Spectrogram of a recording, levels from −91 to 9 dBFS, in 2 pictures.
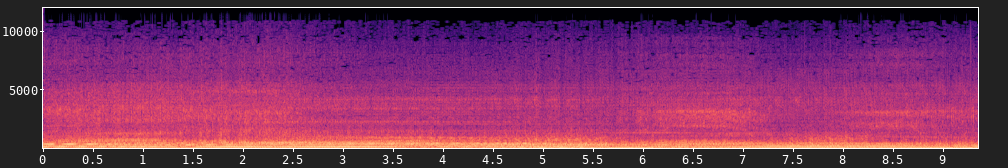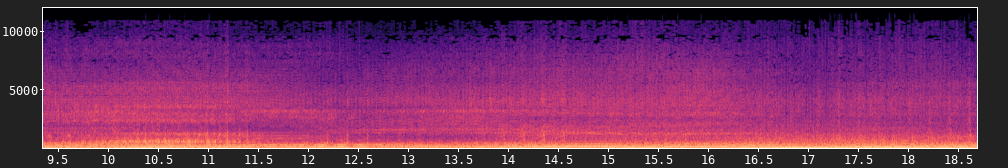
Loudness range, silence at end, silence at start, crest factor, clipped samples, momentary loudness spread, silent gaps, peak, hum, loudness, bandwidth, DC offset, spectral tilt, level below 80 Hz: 4 LU; 0 s; 0 s; 6 dB; 0.2%; 5 LU; none; 0 dBFS; none; -8 LUFS; 9.2 kHz; under 0.1%; -7.5 dB/octave; -10 dBFS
